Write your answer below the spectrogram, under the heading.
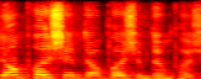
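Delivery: play-acted urgent, insistent tone, repeated over and over. Describing a cliff scenario, voicing someone below yelling: imitating Spencer yelling. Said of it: "he's yelling at me".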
